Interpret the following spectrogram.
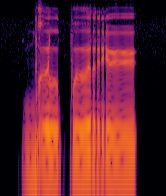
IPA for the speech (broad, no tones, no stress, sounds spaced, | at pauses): b ɯ l p ɯ r y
